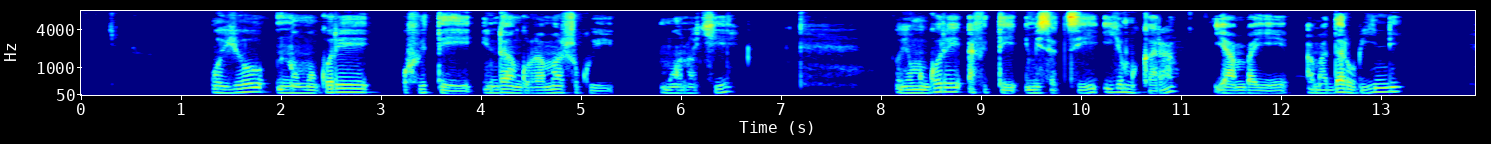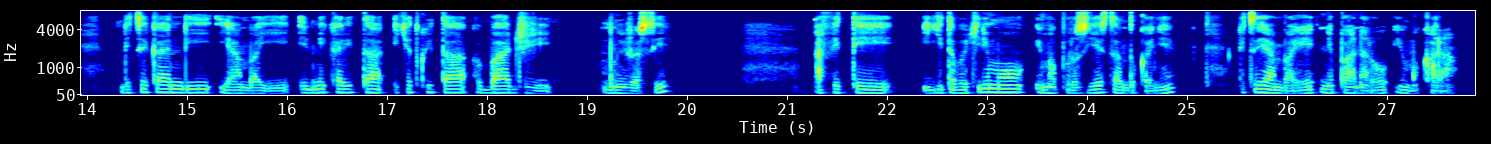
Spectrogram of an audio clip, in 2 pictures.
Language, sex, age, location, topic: Kinyarwanda, male, 18-24, Huye, health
